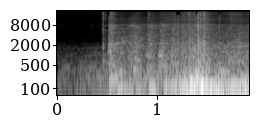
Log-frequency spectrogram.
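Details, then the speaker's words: Renault Espace 4 started after the owner replaced the accessory belt that broke on the motorway. Short crank, then it catches cleanly into a steady idle with no belt squeal; steering turns smoothly and the air conditioning works. "Waouh, nickel les amis. Le volant il tourne tranquillement."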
